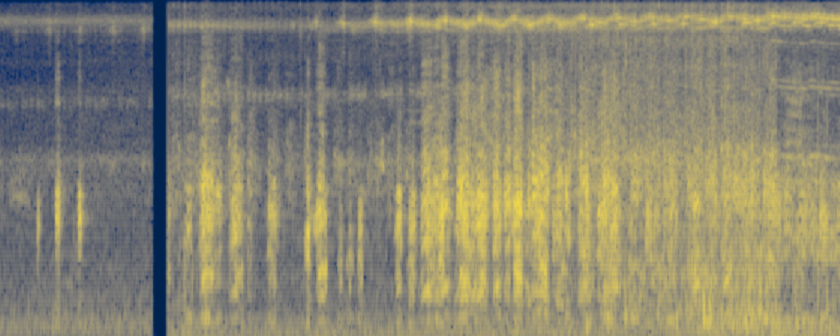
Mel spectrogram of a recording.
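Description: Native Kuttanad ducks on the water in Kerala, a few isolated calls that break into a loud, dense chorus of overlapping quacks and honks lasting to the end, with frog-like croaking texture mixed in.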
